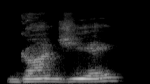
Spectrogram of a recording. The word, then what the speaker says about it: ganjier: Let, let, me say it just so I can say it correctly. Ganjier. Ganjier. – Yes, like ganjier. a sommelier for wine.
